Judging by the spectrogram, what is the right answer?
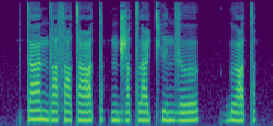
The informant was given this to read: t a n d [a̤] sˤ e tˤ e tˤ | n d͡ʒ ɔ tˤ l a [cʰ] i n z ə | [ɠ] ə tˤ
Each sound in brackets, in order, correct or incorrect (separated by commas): incorrect, correct, correct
